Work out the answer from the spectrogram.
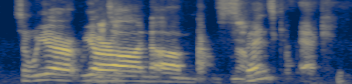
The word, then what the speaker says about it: Svensk Ek: on Svensk Ek, right?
